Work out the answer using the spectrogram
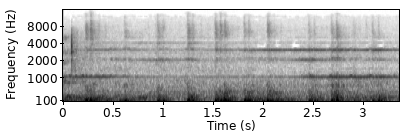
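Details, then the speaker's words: Saab 9-3 barely running with flashing check engine light: idle lurches in uneven, stumbling pulses with a chime ringing over it, shaking the exhaust, engine won't rev; badly misfiring rough idle. "The car is barely running, flashing check engine light. You can hear the idle."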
